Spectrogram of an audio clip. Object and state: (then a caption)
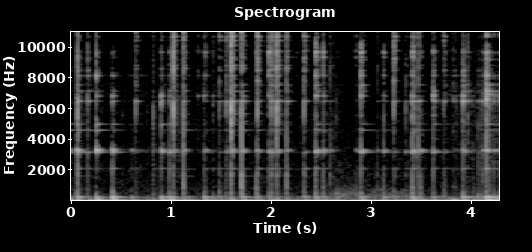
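Empty glass piggy bank. A hollow, empty clear glass piggy bank, held on a table, is tapped and clinked with long nails and fingertips. Rapid, irregular clicks and bright glassy clinks ring briefly over a soft low thud.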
